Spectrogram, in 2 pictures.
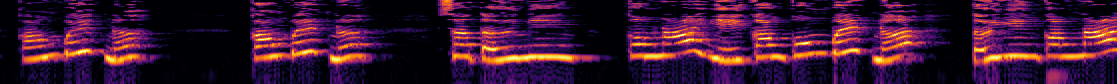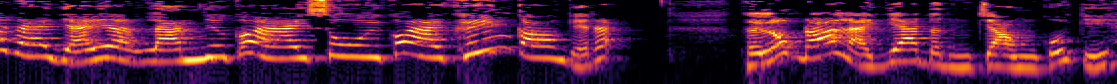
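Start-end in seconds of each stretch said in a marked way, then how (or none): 0.1-8.6 bewildered distress. A narrator's reading. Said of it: "Chị hai ngước lên".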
